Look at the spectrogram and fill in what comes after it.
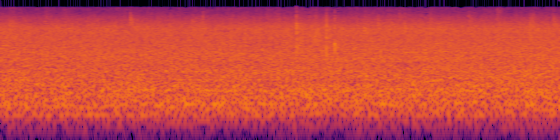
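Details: Heavy, steady downpour in Manila hisses evenly throughout, with no animal calls heard.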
